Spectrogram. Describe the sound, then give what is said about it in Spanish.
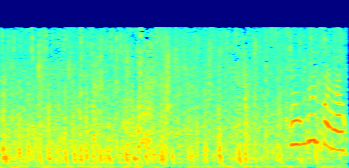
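Steady rain falling outdoors, a dense, even patter filling the whole clip without a break. “Lamento que esté lloviendo.”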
